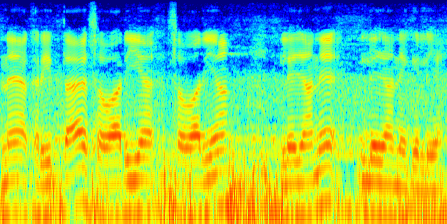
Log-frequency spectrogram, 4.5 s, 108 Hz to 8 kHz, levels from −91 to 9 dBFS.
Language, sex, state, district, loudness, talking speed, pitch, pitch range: Hindi, male, Uttar Pradesh, Budaun, -14 LUFS, 145 wpm, 125 Hz, 120-135 Hz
